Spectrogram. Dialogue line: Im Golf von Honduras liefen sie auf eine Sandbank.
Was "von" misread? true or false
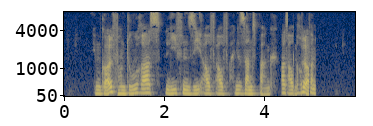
true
